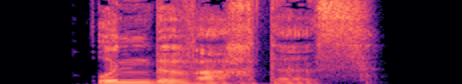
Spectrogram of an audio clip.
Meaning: strong/mixed nominative/accusative neuter singular of unbewacht
- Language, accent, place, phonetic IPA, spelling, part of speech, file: German, Germany, Berlin, [ˈʊnbəˌvaxtəs], unbewachtes, adjective, De-unbewachtes.ogg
